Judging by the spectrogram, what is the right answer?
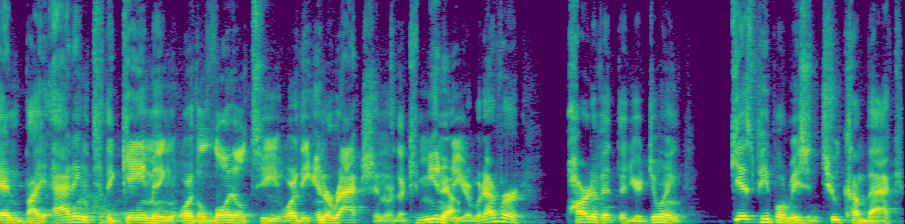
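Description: A man with an American accent at a fairly quick pace, ordinary pitch variation and light background noise. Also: medium pitch for a man. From New York City. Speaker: restaurant executive; guest. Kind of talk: interview. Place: hall. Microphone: studio mic.

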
